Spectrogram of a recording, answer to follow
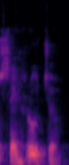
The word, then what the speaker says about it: serrucho: En la siguiente imagen observas un serrucho. La palabra serrucho se escribe con S-E, que suena C, doble R-U, que suena RU. Más fuerte la R, porque está doble. RU.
